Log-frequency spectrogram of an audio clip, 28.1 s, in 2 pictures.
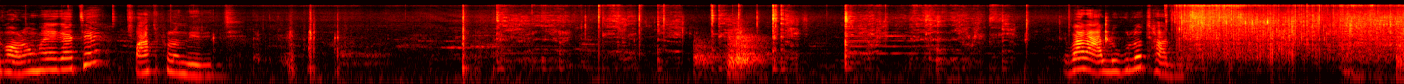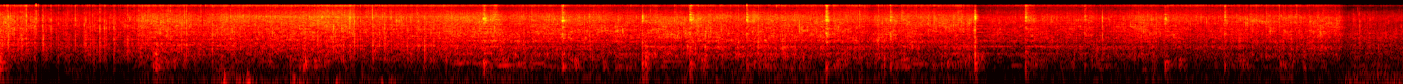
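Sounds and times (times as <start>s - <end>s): potatoes sizzling in hot oil: 4.3s - 28.0s
metal spatula clicking and scraping: 4.6s - 11.2s, 18.1s - 27.4s.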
